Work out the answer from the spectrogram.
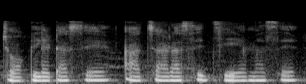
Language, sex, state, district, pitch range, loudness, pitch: Bengali, female, Tripura, West Tripura, 185-195 Hz, -15 LUFS, 190 Hz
